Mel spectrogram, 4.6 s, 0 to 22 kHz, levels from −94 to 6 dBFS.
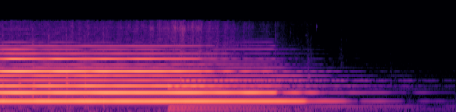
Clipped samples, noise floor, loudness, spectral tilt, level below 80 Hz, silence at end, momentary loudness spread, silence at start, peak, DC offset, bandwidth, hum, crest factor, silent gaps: under 0.1%; -65 dBFS; -14 LUFS; -3.5 dB/octave; -56 dBFS; 1.3 s; 14 LU; 0 s; -4 dBFS; under 0.1%; 10.5 kHz; none; 12 dB; none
